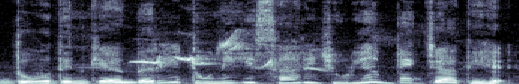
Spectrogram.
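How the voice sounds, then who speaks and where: A woman's voice: medium pitch, lively intonation, fast, music in the background. A woman reading scripted narration for a children's story as its narrator.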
